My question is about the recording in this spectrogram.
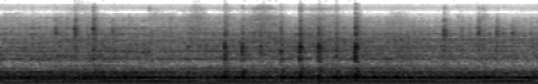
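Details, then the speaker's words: Mustang engine at fast, slightly high idle with irregular light chattering ticks from the front; speaker suspects the water pump despite owner saying it was just replaced, cause unconfirmed. "you'll hear that [ __ ] belly it's like that water pump or something up there chattering around I mean and he just said I put a new water pump on"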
